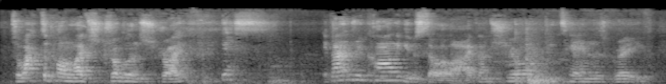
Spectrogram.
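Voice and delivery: rhythmic spoken-verse delivery; poem recital. Real, not acted. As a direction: recite it line by line, pausing after each phrase. Reads own poem to audience.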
